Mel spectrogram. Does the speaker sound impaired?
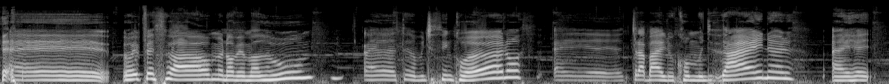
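Yes: deafness; oral deaf, profound loss left ear, severe loss right ear, hearing aid one side only, other side little benefit; speech therapy almost whole life, cannot make phone calls.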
